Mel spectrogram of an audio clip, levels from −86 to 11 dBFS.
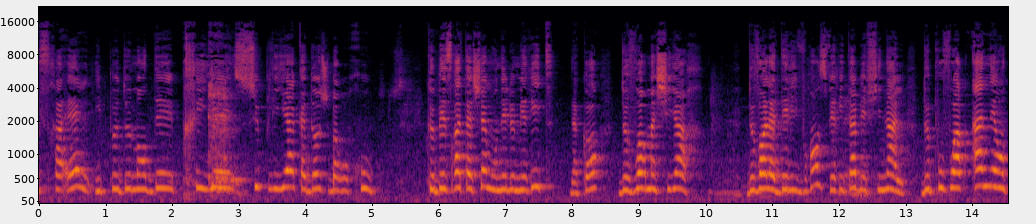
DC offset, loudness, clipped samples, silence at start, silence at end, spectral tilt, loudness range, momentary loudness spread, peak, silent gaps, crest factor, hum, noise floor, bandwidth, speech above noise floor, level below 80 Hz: under 0.1%; -22 LUFS; under 0.1%; 0 s; 0 s; -3.5 dB/octave; 2 LU; 10 LU; -2 dBFS; none; 20 dB; none; -46 dBFS; 16 kHz; 24 dB; -54 dBFS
